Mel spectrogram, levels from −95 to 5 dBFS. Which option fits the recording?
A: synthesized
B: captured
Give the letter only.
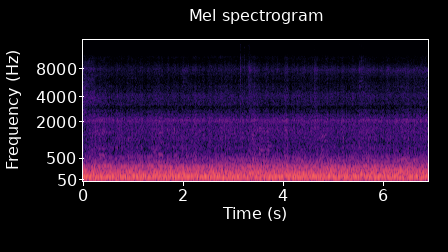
B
